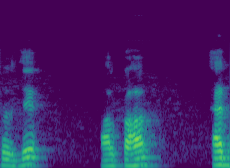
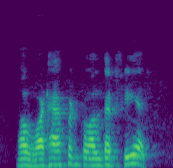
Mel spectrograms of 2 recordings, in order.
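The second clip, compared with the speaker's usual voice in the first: ordinary delivery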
